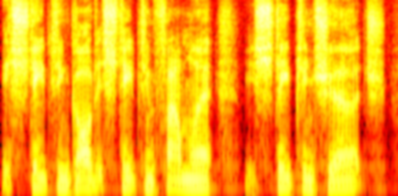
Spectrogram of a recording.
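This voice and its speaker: A man with a broad Yorkshire accent talks in an earnest, heartfelt, plain-spoken way as a podcast guest. His voice sits in a middling pitch range. The sound is dry and close, with no room echo. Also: little pitch movement, a little slow. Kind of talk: candid personal interview.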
